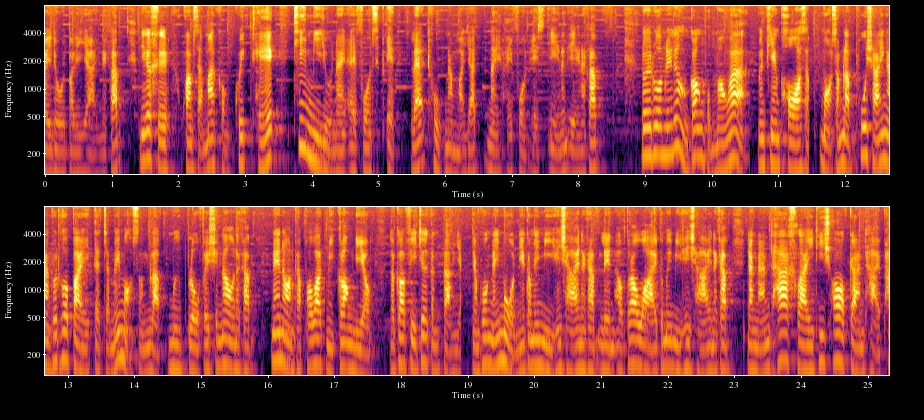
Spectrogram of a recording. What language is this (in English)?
Thai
